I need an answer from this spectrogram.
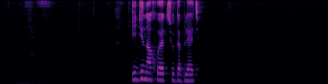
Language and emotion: Russian, angry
